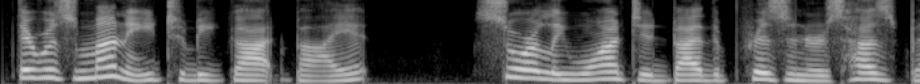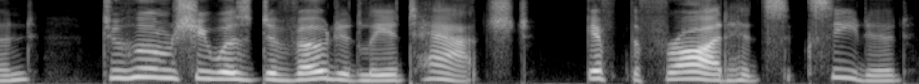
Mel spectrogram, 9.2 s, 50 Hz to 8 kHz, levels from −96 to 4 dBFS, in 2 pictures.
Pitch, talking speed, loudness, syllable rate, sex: 225 Hz, 165 wpm, -20 LUFS, 2.8 syllables/s, female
